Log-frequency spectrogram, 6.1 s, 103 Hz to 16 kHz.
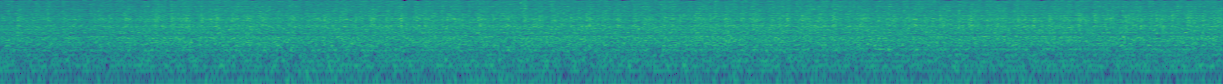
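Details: Rover P6 V8 idling after starting despite dodgy starter wiring, oil and water checked: smooth, even tick-over, steady level, no knocks or misses; healthy idle.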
